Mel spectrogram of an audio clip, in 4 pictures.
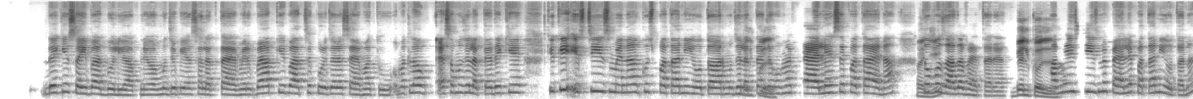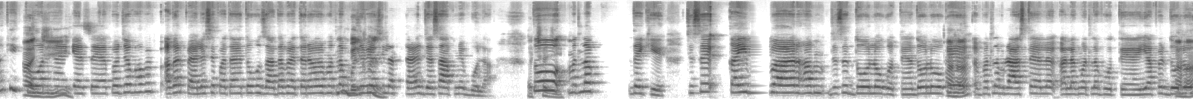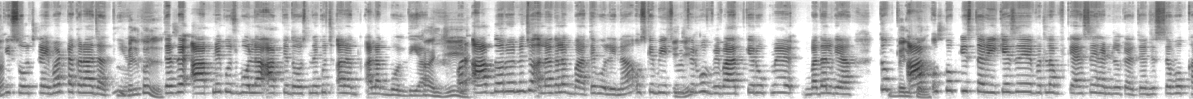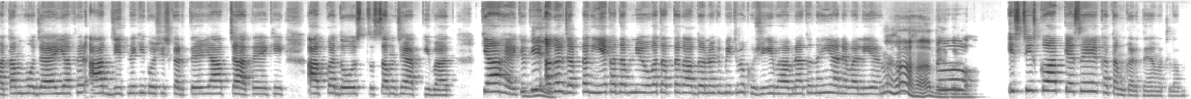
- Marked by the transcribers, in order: in English: "हैंडल"
- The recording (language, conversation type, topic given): Hindi, podcast, खुशी और सफलता में तुम किसे प्राथमिकता देते हो?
